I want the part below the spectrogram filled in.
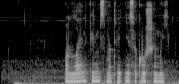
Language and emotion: Russian, neutral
